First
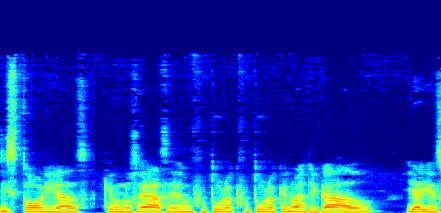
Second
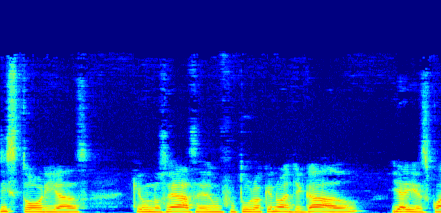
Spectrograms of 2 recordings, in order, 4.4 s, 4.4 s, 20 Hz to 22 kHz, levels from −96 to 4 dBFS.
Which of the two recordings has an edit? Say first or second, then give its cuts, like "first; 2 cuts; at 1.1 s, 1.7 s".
first; 2 cuts; at 0.9 s, 2.4 s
